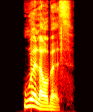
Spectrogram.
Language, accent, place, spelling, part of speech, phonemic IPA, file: German, Germany, Berlin, Urlaubes, noun, /ˈʔuːɐ̯laʊ̯bəs/, De-Urlaubes.ogg
- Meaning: genitive singular of Urlaub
